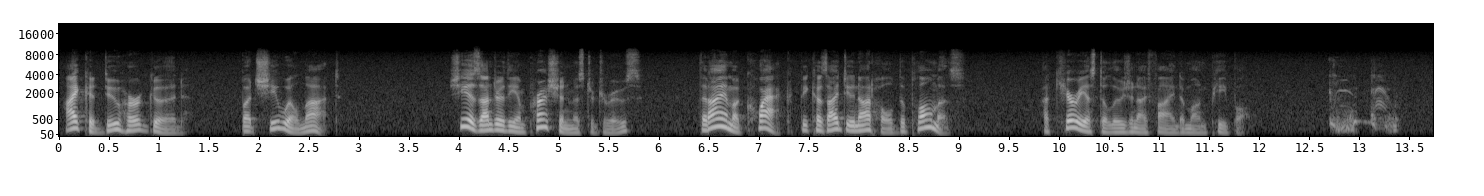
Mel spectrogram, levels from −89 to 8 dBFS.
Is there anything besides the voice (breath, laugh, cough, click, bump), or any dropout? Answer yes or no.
yes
